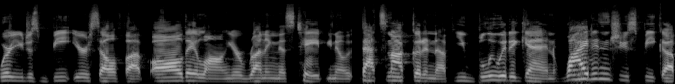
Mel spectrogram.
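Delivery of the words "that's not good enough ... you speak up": imitated harsh, critical voice. Describing negative self-talk, imitating a harsh inner voice. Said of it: "really harsh, a harsh voice".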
